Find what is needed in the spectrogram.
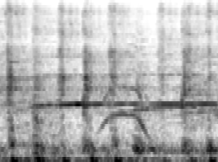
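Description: Live beatboxed drum beat, with even kick-drum thumps and sharp snare and hi-hat strokes made by mouth. Audience cheering over it, with a long high note held from about half a second in.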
